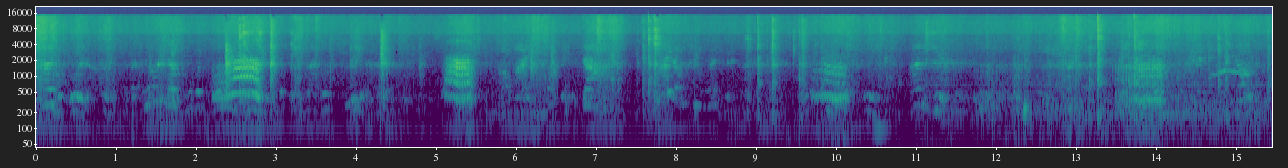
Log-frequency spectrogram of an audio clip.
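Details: Eule, a female cat in heat calling for a mate, cries while busily rubbing her neck fur: two loud, strained, harmonic yowls a few seconds apart, then quieter murmurs and rustling in a room with faint background hum.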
